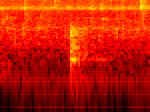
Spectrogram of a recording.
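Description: A steady pan sizzle from fried vegetables jumps into one short, louder hiss as cumin, chilli and turmeric powders drop into hot oil, then settles back.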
